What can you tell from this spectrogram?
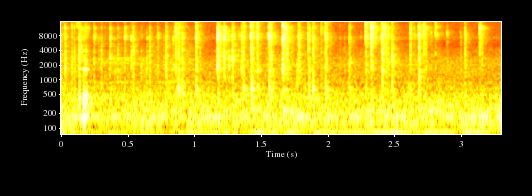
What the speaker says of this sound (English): So I'll just type here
